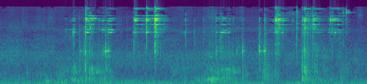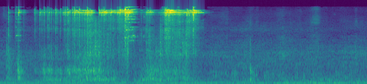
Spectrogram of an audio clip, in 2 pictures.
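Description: Steel tie-down chain clinking and rattling on a wooden trailer deck: scattered clinks from about a second and a half in, then a denser, louder jingling rattle that stops suddenly a little past the middle of the second half. A steady low hum runs underneath.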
